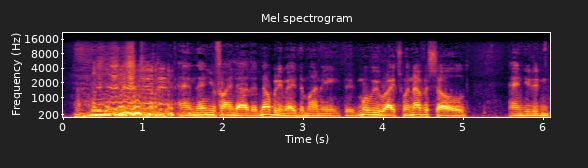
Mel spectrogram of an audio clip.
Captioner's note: laughter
